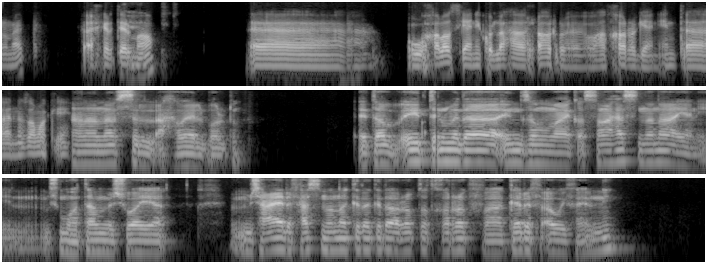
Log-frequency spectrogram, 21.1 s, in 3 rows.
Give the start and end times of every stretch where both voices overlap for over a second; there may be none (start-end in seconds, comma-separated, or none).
none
